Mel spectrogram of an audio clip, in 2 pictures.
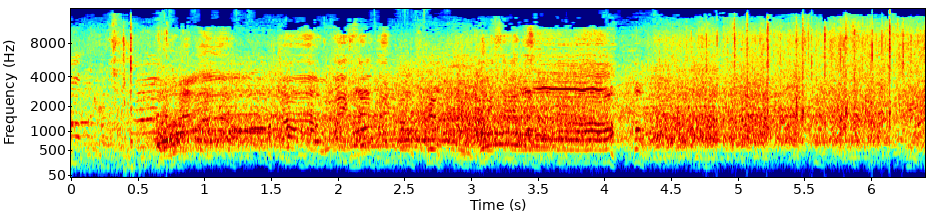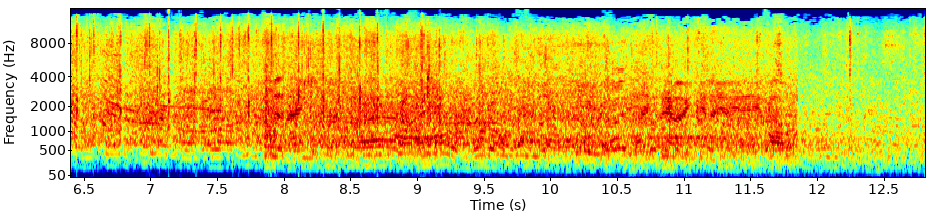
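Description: A crowd of spectators cheers and shouts loudly nearby.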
